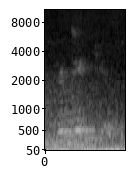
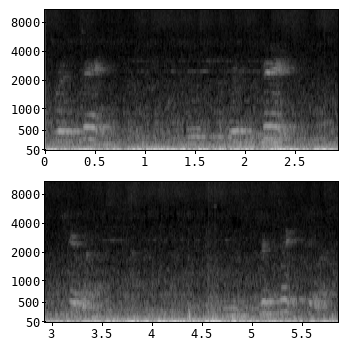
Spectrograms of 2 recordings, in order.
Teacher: The second syllable is the stressed syllable.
